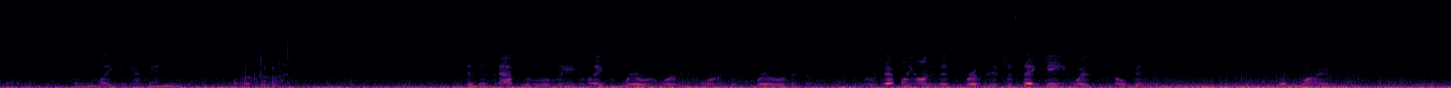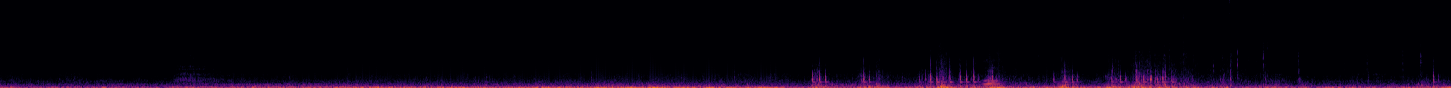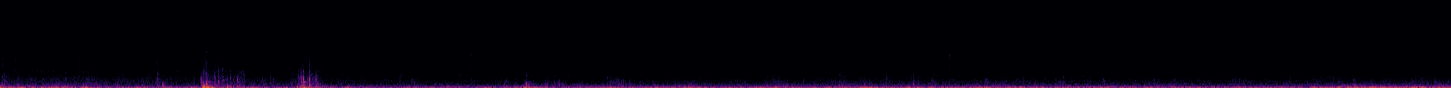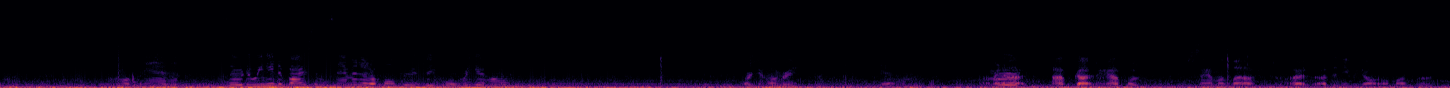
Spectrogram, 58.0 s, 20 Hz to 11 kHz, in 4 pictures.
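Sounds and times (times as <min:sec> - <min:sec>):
car engine and tyres rumbling: 0:00.0 - 0:58.0
knocks and rattles: 0:22.4 - 0:33.2.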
